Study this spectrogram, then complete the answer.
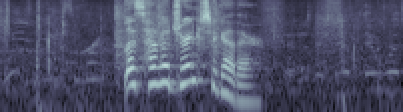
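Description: A young woman speaks cheerfully nearby.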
